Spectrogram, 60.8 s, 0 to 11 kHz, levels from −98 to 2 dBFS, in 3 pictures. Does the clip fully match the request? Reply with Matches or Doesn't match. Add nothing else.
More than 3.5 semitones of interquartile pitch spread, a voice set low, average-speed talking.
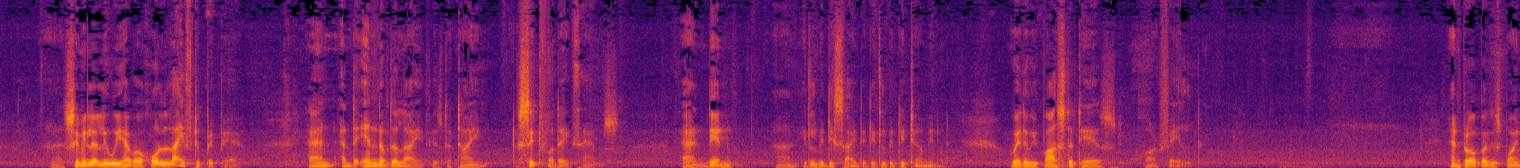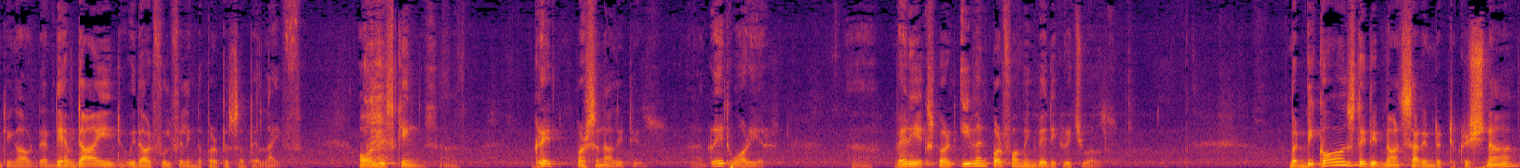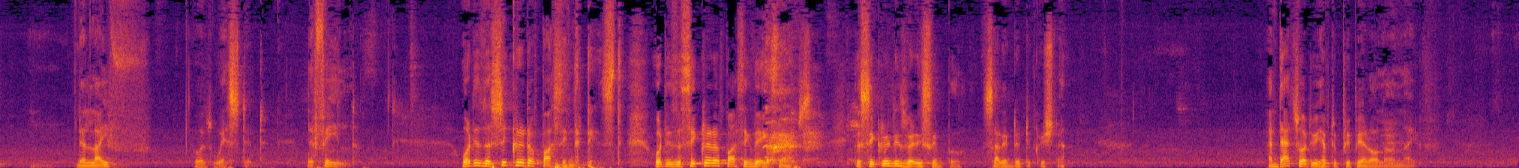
Doesn't match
